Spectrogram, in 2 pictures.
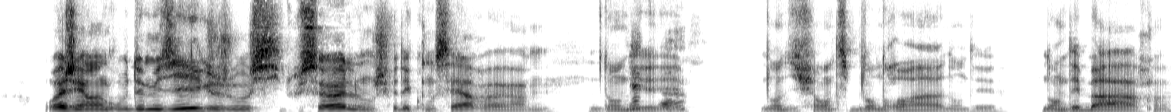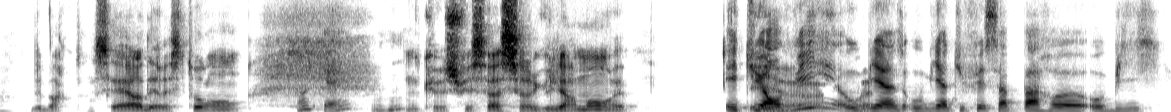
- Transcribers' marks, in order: none
- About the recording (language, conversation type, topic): French, podcast, Comment gères-tu tes notifications au quotidien ?
- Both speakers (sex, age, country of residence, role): female, 60-64, France, host; male, 30-34, France, guest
